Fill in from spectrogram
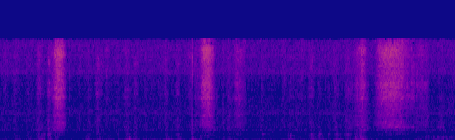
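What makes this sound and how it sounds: A ballpoint pen writes on a page of a spiral lined paper notebook resting on a wooden table, the page already filled with handwriting. Quiet, continuous scratching and rubbing is heard, with a low thudding undertone and occasional brief bright bursts of hiss as the pen strokes across the paper.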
